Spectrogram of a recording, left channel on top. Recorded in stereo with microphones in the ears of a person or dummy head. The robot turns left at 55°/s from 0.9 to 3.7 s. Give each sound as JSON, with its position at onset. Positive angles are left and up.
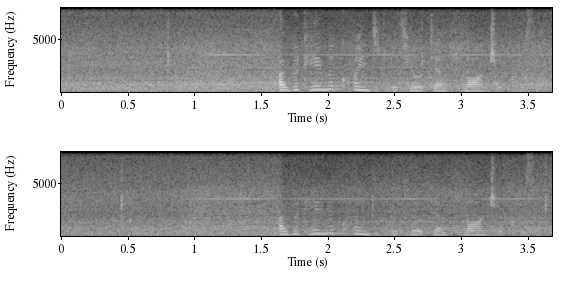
{"t": 1.6, "sound": "a woman speaking", "azimuth_deg": 105, "distance_m": 2.0}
